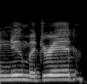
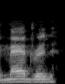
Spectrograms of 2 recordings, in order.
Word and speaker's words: New Madrid: People that aren't from here I hear them say New Madrid, but the people that are locals say Madrid.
